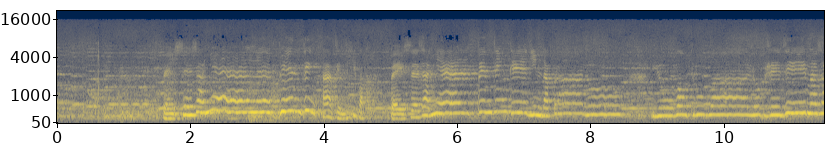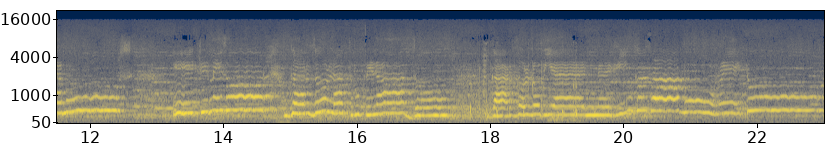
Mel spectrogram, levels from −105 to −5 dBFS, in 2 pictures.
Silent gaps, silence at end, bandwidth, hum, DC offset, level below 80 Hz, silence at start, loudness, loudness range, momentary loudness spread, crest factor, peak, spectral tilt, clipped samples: none; 0 s; 15.5 kHz; none; under 0.1%; -52 dBFS; 0 s; -18 LUFS; 4 LU; 10 LU; 14 dB; -4 dBFS; -6 dB/octave; under 0.1%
